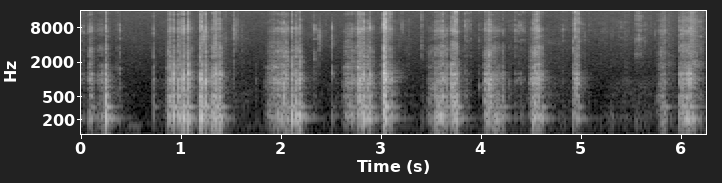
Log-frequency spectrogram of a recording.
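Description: A metal spatula or sculpting tool scrapes and carves a solid, hand-sized yellow block of cast chalk shaped like a popsicle, held in a hand with long decorated nails, shedding chalk powder onto a grey surface. Short, gritty scraping strokes come in quick bursts over a steady low hum.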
